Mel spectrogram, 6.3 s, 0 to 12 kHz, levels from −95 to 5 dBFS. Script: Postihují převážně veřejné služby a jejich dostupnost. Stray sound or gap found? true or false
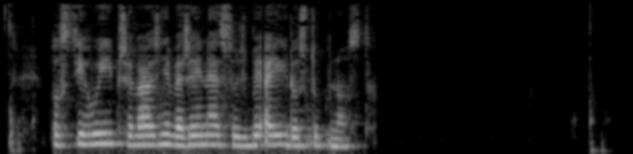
false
